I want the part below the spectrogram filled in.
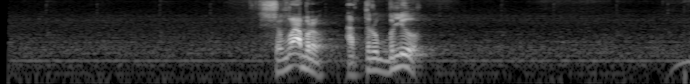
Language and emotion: Russian, angry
